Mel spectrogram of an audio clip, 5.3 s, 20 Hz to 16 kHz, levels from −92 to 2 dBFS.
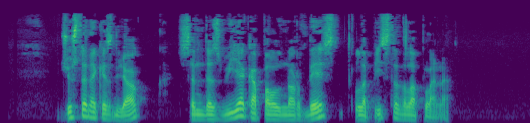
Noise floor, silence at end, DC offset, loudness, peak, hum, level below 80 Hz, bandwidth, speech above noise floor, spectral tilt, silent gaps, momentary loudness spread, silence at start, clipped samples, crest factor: -75 dBFS; 0.8 s; under 0.1%; -23 LUFS; -2 dBFS; none; -58 dBFS; 11.5 kHz; 51 dB; -3 dB/octave; none; 9 LU; 0.6 s; under 0.1%; 24 dB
